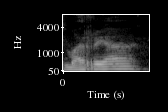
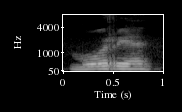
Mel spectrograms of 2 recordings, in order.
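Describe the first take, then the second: First: Моря with stress on the final я; stress on last syllable. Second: Море with stress on the о; stress on first syllable. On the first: Teacher showing the plural, моря stressed on the ending. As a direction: slowly land on the end of моря. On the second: Teacher showing the singular, море stressed up front. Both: Shown as a demonstration. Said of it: "jump to the other syllable".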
